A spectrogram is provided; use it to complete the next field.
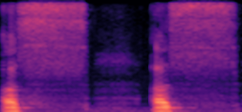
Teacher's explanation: हवा का चलना महसूस होता है हमस आवाज जारी रहती है · ہوا کا چلنا محسوس ہوتا ہے, ہمس. آواز جاری رہتی ہے.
